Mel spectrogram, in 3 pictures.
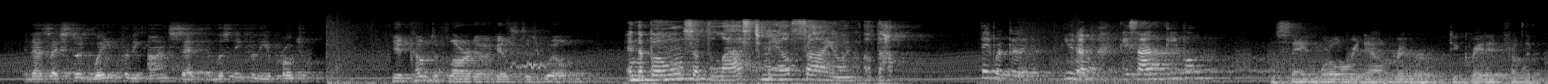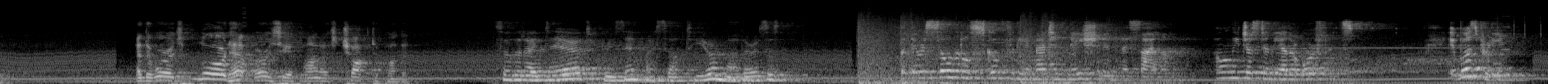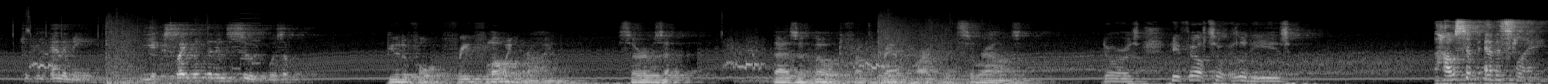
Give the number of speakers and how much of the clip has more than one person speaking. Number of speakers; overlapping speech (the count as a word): seven, no overlap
